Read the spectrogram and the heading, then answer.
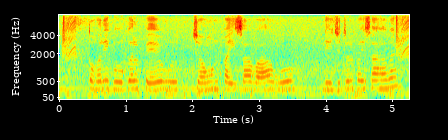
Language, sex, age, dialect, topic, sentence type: Bhojpuri, female, 60-100, Northern, banking, statement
